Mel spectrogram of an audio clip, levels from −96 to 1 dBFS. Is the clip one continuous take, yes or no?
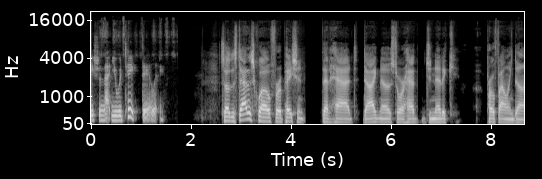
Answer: no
